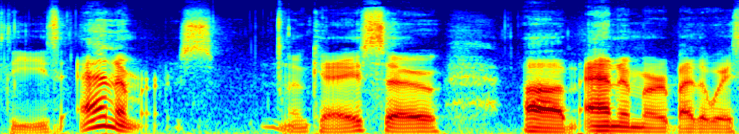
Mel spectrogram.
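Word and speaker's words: anomer: So um animer by the way is spelled a n o m er and that's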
